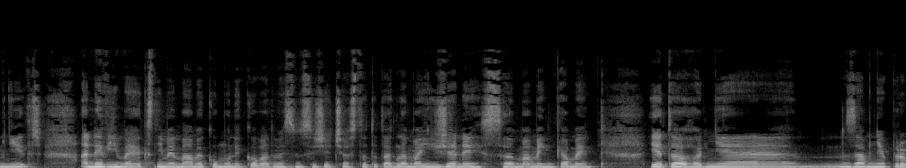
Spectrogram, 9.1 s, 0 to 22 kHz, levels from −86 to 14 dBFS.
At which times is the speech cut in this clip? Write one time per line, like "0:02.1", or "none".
none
